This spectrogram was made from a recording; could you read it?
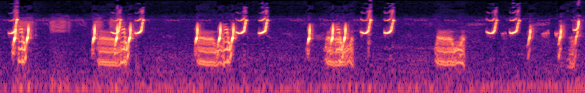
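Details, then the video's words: Quail, possibly female, calling in quick bursts: harsh buzzy notes mixed with sharp rising chips, repeated roughly once a second over a low background rumble. "Quail Sounds"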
